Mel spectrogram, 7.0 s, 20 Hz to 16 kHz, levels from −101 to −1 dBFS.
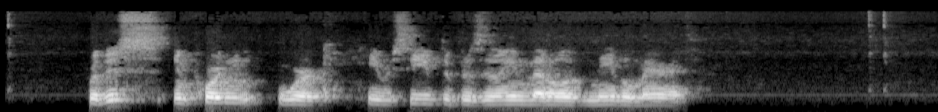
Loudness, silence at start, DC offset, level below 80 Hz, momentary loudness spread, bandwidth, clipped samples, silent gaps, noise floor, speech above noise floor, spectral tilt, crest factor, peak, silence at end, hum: -19 LUFS; 0.65 s; under 0.1%; -80 dBFS; 12 LU; 11.5 kHz; under 0.1%; none; -71 dBFS; 53 dB; -2.5 dB/octave; 18 dB; -2 dBFS; 1.9 s; none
